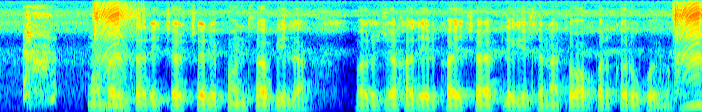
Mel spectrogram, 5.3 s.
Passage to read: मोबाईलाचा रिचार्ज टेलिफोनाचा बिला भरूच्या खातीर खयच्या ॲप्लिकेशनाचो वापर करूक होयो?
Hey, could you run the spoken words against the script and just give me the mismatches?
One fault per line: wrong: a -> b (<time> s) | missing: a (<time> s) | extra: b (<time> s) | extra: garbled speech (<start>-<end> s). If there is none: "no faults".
no faults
